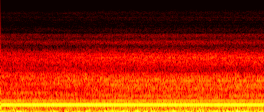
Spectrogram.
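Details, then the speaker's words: Air conditioner on high, powered by solar through an inverter: a constant low electrical buzz at one steady pitch over the fan rush while it cools. Source of the buzz not confirmed. "now I'm just showing you will it work and let's put that on high there you go and you can hear the buzz in the home [Music]"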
